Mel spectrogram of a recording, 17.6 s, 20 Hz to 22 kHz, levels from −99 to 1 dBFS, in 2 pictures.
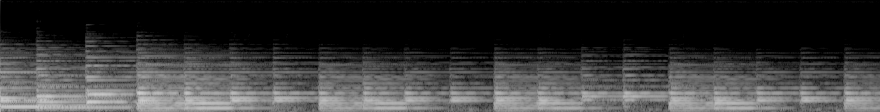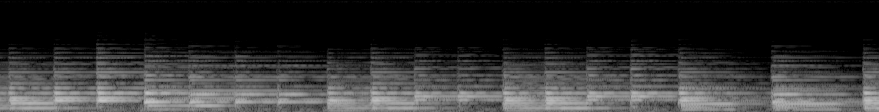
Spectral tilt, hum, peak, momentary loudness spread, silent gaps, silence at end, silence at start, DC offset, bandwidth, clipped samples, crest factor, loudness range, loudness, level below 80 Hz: -11 dB/octave; none; -10 dBFS; 11 LU; none; 0 s; 0 s; under 0.1%; 5 kHz; under 0.1%; 20 dB; 6 LU; -30 LUFS; -58 dBFS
